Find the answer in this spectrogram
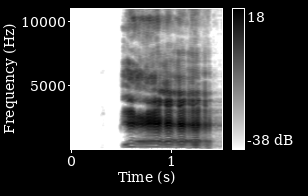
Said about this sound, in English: Kids, what's that? I know it sounds weak, but it's a sheep. Kind of a sick sheep.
